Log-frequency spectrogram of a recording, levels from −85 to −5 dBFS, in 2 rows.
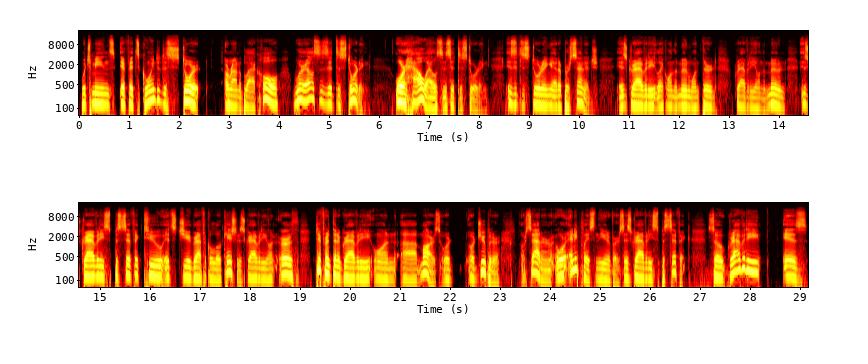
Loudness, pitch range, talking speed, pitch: -23 LUFS, 110-140 Hz, 155 wpm, 125 Hz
